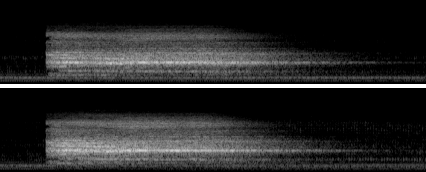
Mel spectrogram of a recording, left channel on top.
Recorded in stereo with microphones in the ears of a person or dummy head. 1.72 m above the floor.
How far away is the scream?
About 0.8 m.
